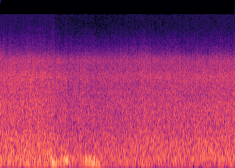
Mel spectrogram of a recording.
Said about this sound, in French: Pleut à verse avec du vent, l'on y voit à peine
